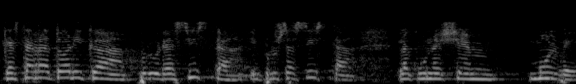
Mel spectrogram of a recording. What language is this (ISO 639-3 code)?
cat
